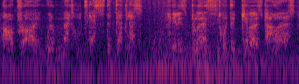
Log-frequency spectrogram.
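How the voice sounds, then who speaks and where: An actor playing a fanatical alien religious leader in a video game, with a harsh breathy rasp and grandiose, cryptic, broken speech. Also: male voice, slow pace, very noisy, close to an everyday voice. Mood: menacing zeal. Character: fanatical alien Archon, prophet-leader of an exiled house. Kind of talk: video game villain acting.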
